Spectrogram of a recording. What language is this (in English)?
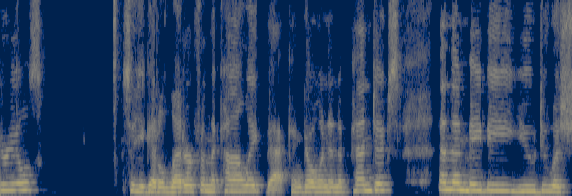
English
